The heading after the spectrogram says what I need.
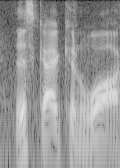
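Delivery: ordinary delivery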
